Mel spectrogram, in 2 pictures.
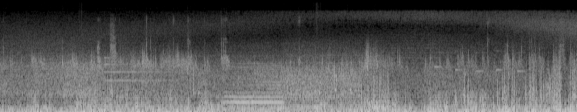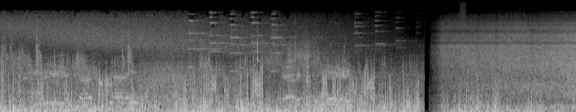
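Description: Strong hurricane wind roars and buffets the microphone continuously, loud and close, with rustling debris in the gusts and a brief dropout near the end.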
